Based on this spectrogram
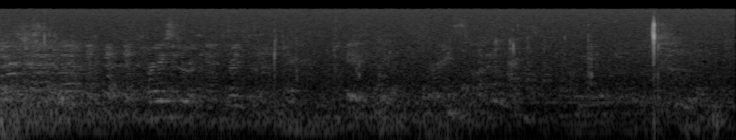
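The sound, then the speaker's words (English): A clock ticks steadily, soft regular ticks with faint murmuring voices underneath and one sharper click near the end. “I curse that clock in the name of Jesus.”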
